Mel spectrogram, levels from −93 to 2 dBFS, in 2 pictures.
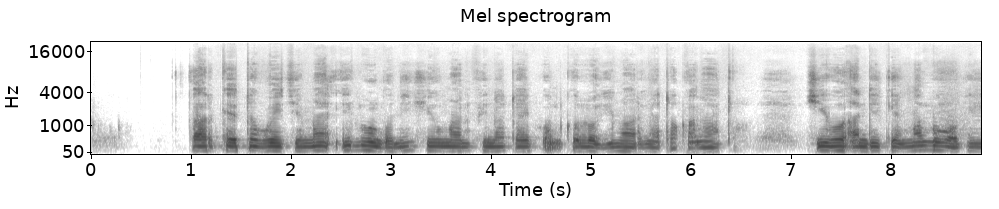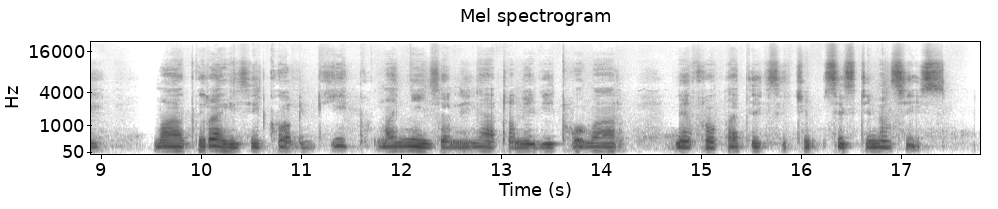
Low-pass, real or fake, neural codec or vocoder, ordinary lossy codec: none; fake; codec, 44.1 kHz, 3.4 kbps, Pupu-Codec; none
